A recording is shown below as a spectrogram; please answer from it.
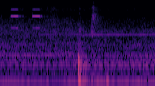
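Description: Two short electronic beeps from a photocopier's touchscreen control panel as keys are pressed, then a soft thump just past a second in and a faint steady tone that starts right after.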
